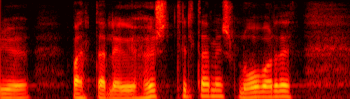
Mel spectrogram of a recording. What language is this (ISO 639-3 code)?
isl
